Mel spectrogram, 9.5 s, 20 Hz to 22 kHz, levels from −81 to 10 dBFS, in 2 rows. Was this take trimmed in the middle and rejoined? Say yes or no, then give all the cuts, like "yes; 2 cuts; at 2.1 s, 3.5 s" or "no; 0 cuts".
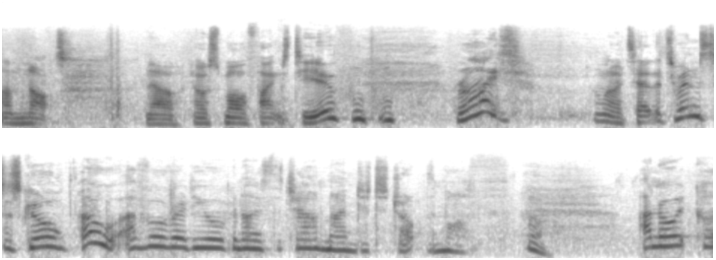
yes; 1 cut; at 4.7 s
